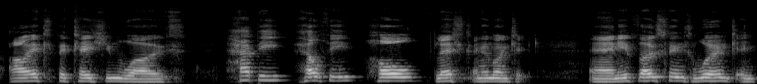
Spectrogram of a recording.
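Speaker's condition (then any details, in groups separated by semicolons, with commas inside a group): Cleft palate (Pierre Robin syndrome); congenital Pierre Robin syndrome, severe cleft palate, underdeveloped chin, nasal passages, ear, nose and throat affected, hearing problems; delayed speech development, audible speech impediment, listeners often ask for repetition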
